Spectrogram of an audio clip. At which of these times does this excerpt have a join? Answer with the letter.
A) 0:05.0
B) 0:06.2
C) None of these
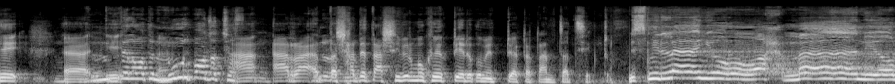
C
